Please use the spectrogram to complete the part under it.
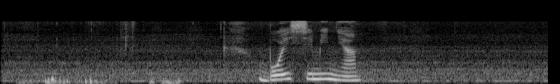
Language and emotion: Russian, neutral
